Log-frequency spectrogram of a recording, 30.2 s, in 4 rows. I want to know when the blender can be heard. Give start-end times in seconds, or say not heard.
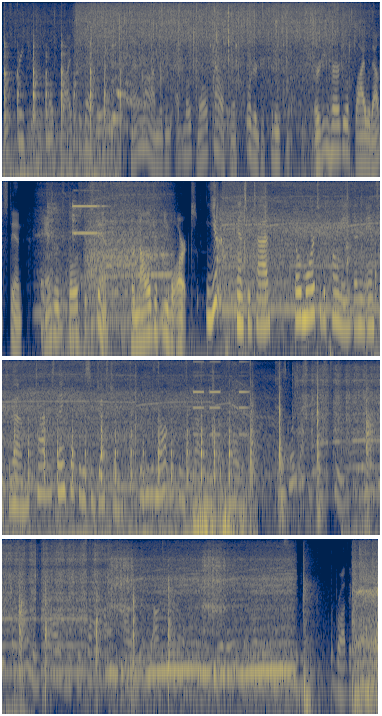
8.2-30.1.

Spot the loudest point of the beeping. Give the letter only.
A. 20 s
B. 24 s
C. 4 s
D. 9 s
D.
